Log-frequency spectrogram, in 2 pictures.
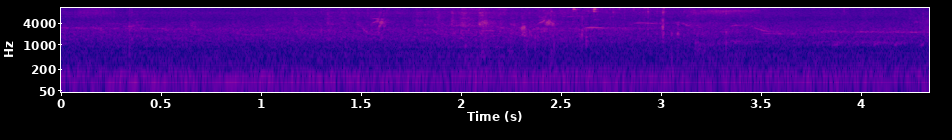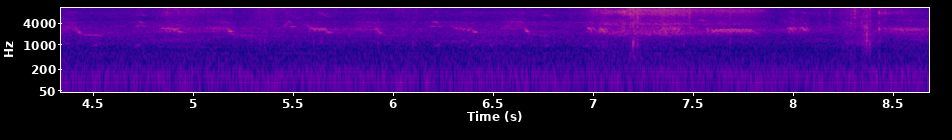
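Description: Small birds chirping in short, scattered notes, thickest in the second half, over a steady low rumble. A brief noisy rustle comes near the end.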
